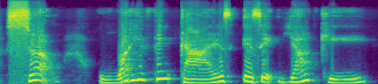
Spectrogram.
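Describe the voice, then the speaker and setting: A woman's voice: medium pitch, big pitch swings, takes it slowly. A woman hosting story time for children, reading a picture book aloud with chatty, playful asides.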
